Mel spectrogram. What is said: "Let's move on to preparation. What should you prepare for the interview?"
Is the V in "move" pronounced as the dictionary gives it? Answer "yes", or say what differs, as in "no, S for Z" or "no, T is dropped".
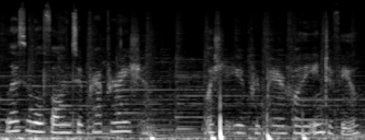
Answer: no, F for V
